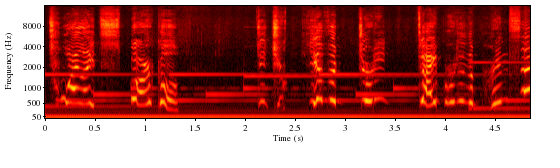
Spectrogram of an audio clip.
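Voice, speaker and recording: A woman voicing an excitable, scolding mother pony with emphatic exclamations in a cartoon-like dramatic reading. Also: very high-pitched, normal speed, faint music behind. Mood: shocked, scolding.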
